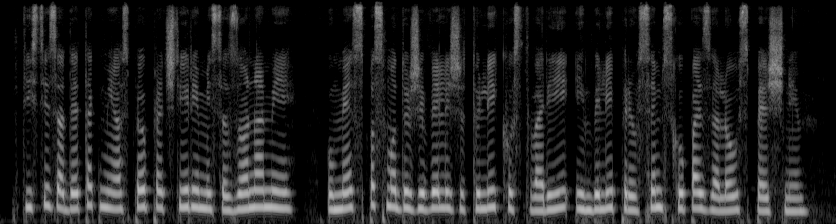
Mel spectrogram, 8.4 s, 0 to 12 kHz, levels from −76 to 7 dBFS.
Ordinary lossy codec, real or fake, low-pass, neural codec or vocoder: Opus, 64 kbps; real; 10.8 kHz; none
